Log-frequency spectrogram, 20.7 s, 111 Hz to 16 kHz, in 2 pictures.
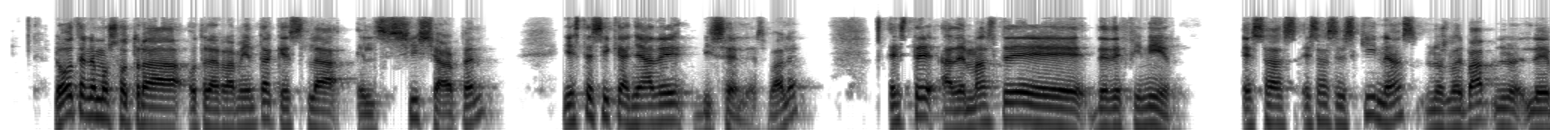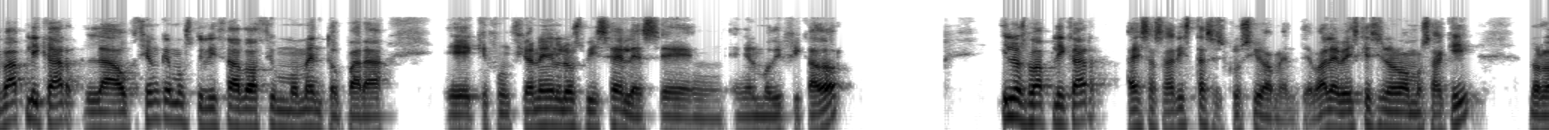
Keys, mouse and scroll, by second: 0.2 right click, 1.0 middle click, 1.6 q, 17.3-18.1 scroll up 2, 18.1 Tab, 19.1 shift+middle click, 19.8 a, 20.3 right click.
